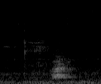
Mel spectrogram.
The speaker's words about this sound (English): Dogs.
